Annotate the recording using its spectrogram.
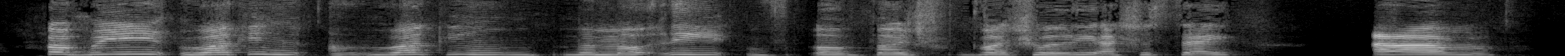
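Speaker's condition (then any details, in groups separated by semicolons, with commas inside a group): Cerebral palsy; from birth, congenital deafness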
